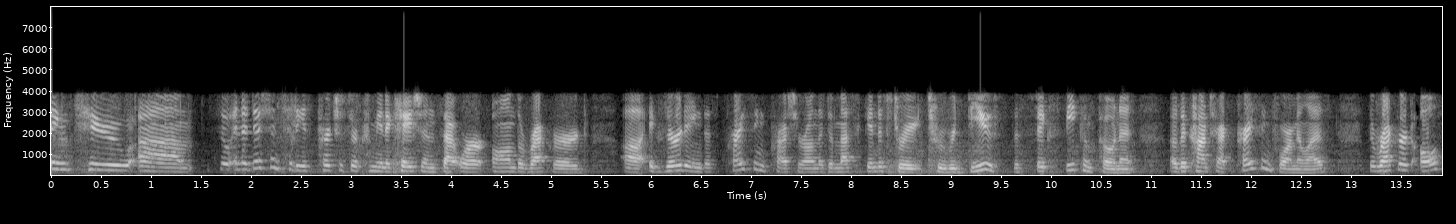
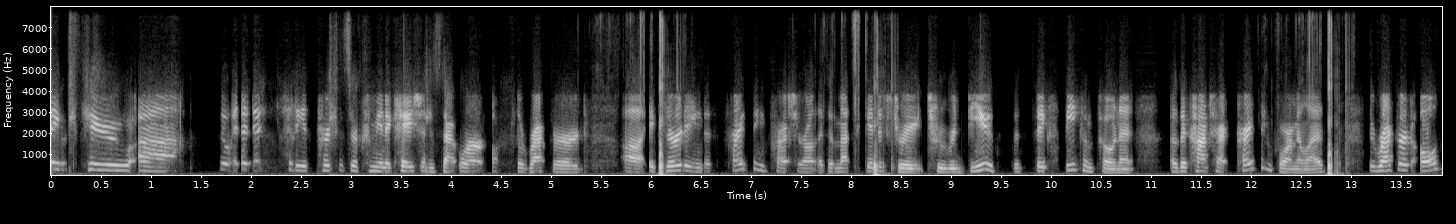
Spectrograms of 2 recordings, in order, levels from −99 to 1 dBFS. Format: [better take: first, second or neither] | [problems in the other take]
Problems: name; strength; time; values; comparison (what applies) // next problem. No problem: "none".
first | noise reduction (neural diffusion model UNIVERSE++)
